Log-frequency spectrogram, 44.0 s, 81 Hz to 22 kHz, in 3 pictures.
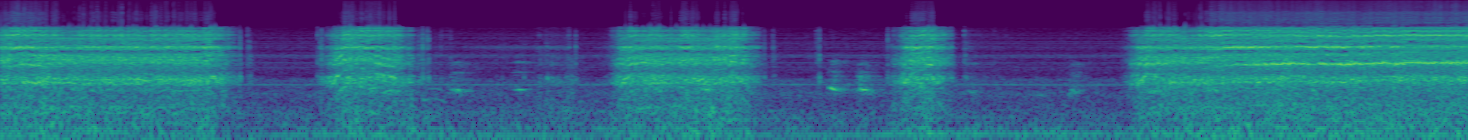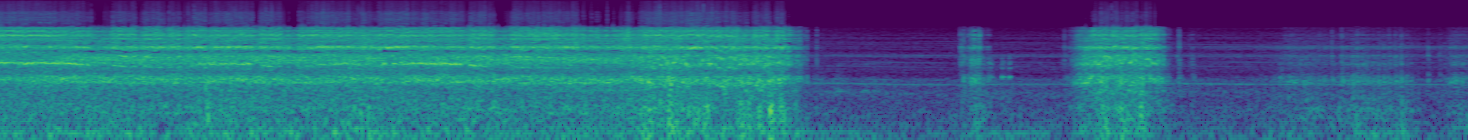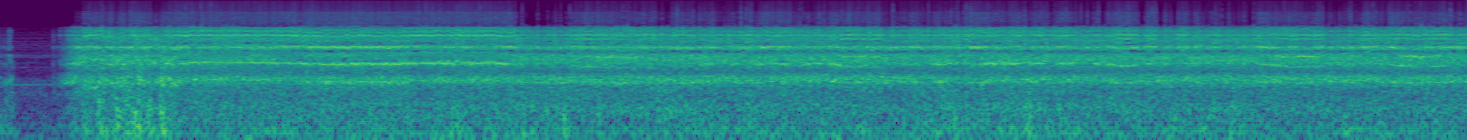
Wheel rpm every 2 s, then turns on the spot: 190, 40, 10, 90, 20, 60, 220, 220, 210, 220, 200, 50, 30, 30, 20, 180, 220, 220, 220, 230, 230, 220.
2-4 26-30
